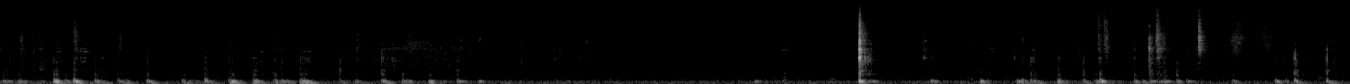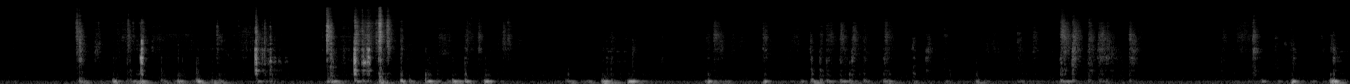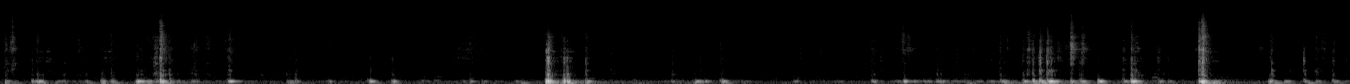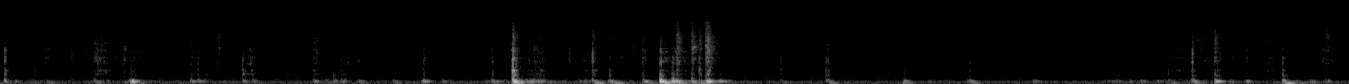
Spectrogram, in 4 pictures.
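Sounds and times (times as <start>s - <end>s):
knocks and scrapes on plywood: 45.5s - 47.8s.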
